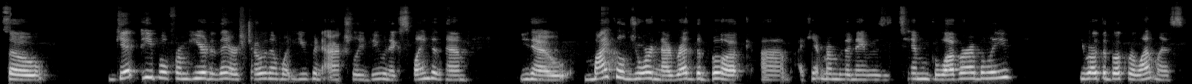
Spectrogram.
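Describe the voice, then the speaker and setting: A woman's voice: a little high, fairly even intonation, fairly quick, rough recording. A woman co-hosting a casual business coaching chat, talking informally and emphatically and explaining with examples. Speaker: co-host and marketing coach.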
